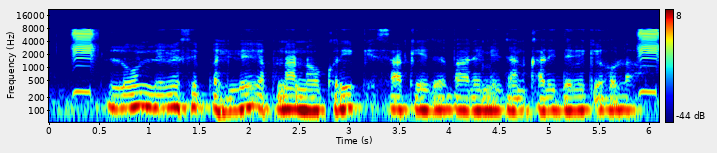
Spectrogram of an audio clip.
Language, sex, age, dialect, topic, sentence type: Bhojpuri, male, 36-40, Western, banking, question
